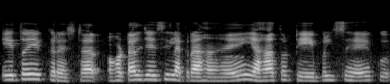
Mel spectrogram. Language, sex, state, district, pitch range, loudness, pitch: Hindi, male, Delhi, New Delhi, 175-210 Hz, -18 LUFS, 190 Hz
